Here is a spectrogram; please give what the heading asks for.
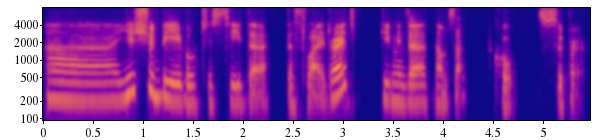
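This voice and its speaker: Latvian-born woman presenter, gravelly and dry, chatty and halting. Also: mid-range voice, fairly even intonation, no echo. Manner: conversational, with frequent restarts and fillers. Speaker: webinar facilitator. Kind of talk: online presentation. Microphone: video call.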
